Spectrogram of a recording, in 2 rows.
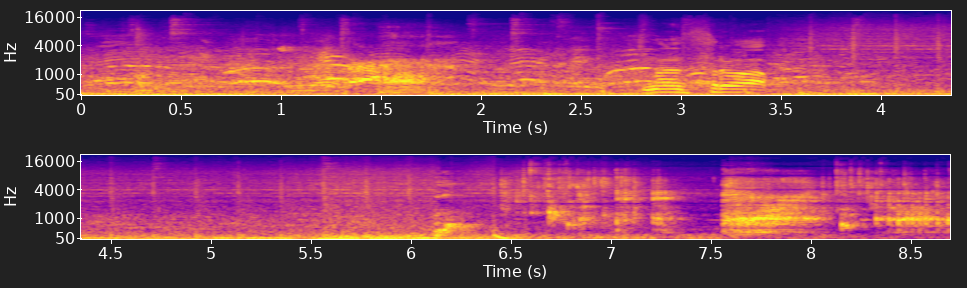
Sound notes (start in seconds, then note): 1.2 groans; 6.5 retches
